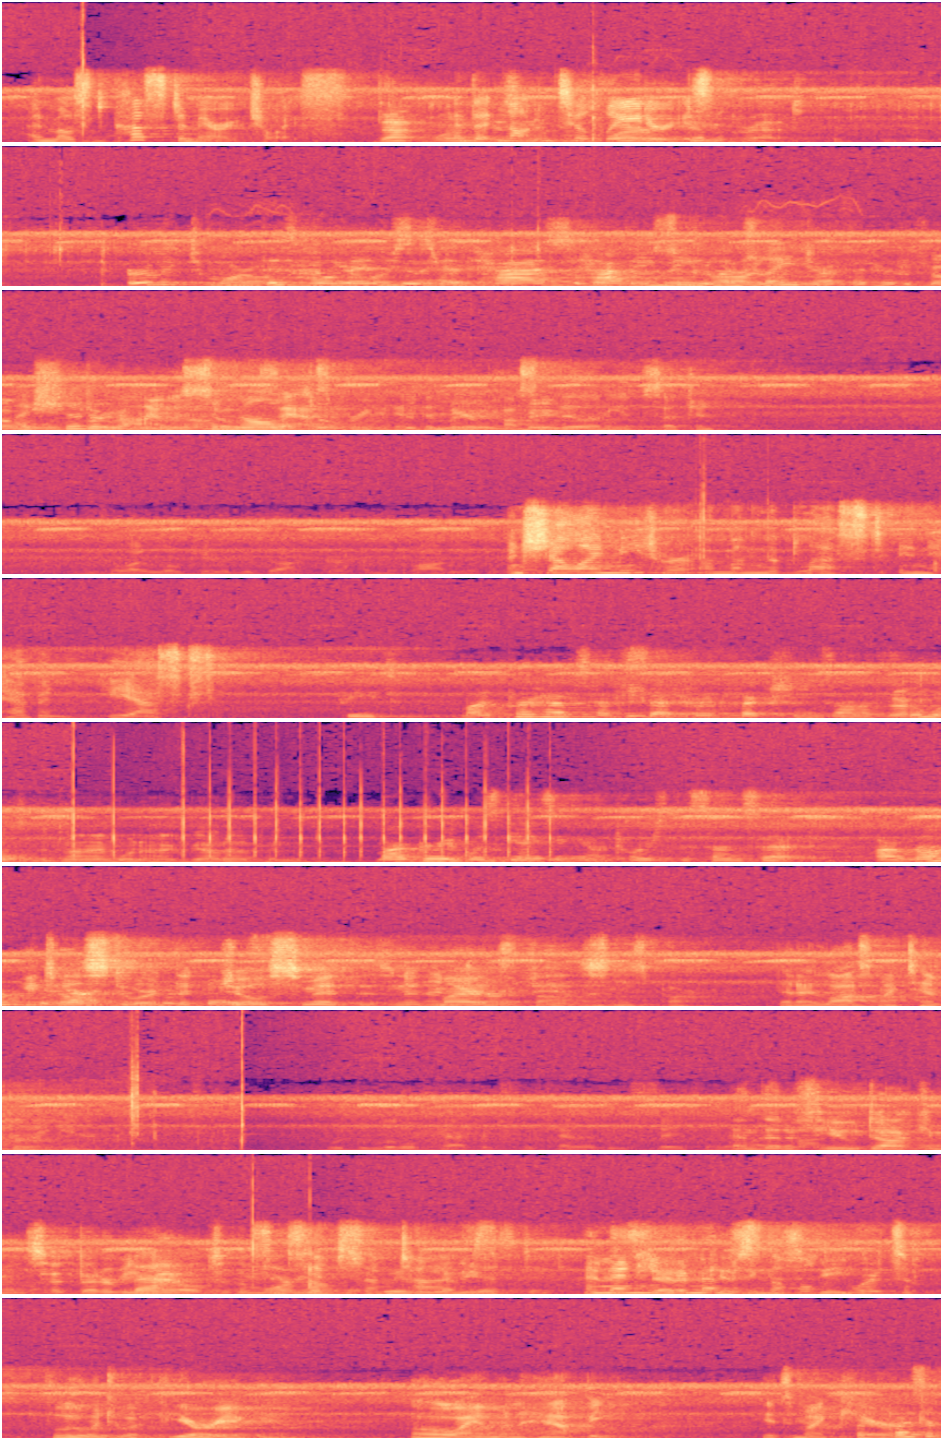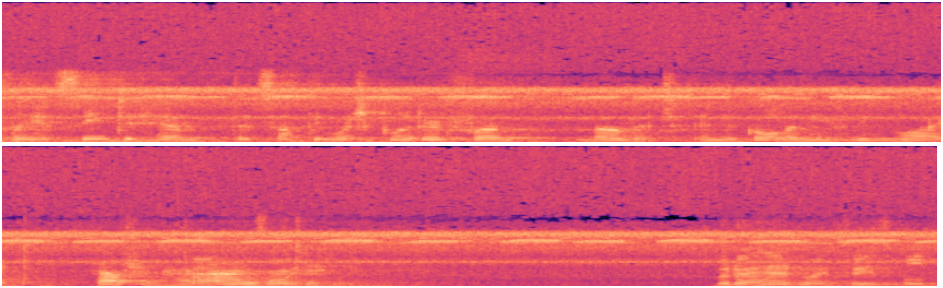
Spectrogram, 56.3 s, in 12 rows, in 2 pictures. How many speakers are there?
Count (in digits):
9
